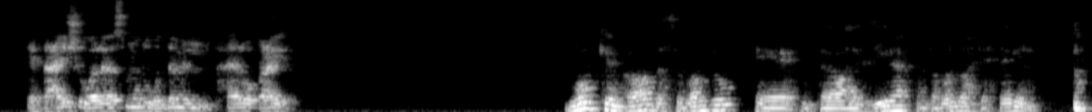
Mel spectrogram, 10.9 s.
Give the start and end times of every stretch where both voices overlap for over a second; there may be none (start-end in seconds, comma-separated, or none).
none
